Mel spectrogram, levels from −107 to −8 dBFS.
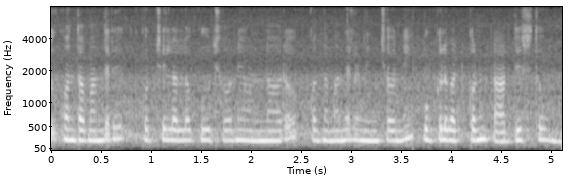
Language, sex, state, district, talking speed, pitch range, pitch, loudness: Telugu, female, Andhra Pradesh, Guntur, 140 wpm, 210-225 Hz, 215 Hz, -18 LUFS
